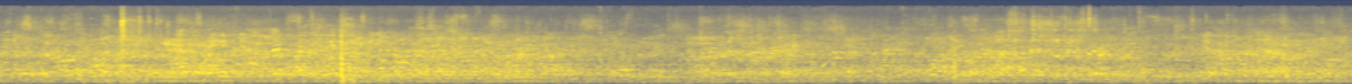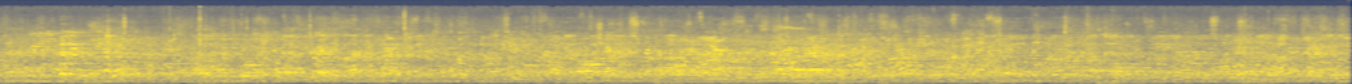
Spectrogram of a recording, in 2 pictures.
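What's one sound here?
A crowd of people chatter in a large echoing hall.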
